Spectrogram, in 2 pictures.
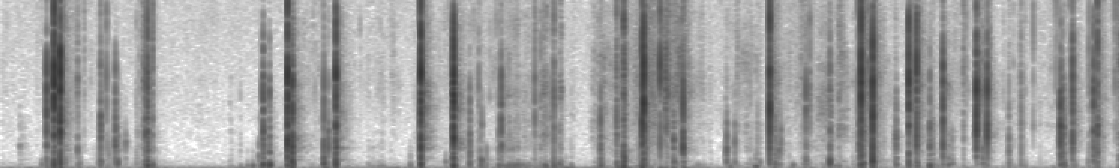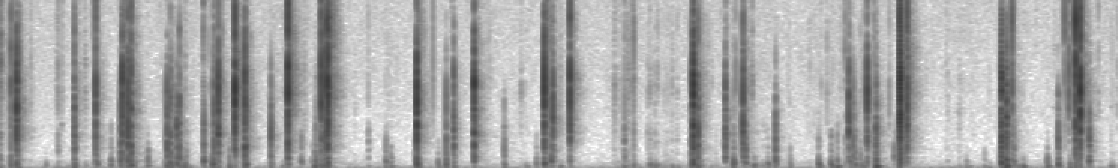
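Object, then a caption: Plastic film pouch of powder. A hand-sized white plastic-film Coop Prix Streuwürze seasoning pouch, filled with powder, is held in both hands close to the mic and crinkled and scratched with fingertips and long nails. Quick, dry crackles and rustles pile up in dense bursts, bright and crisp with little low end and no ring after each sound. It stays quiet and steady throughout.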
